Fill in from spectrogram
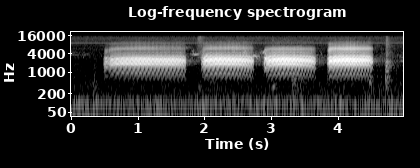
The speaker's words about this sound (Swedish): Där är båda. Ja. Nötskrik och nötkråka. Många härliga ljud här.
